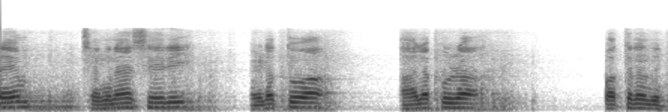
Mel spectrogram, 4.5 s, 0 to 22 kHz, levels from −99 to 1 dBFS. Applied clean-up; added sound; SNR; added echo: neural mask model RNNoise.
